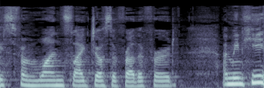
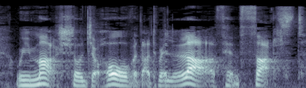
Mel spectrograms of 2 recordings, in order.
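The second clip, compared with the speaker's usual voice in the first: fake Russian accent, slow, loud, drawn out; 5 dB louder than usual. Quoting a line from a Jehovah's Witness video, put-on Russian accent. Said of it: "So that's my best Russian accent".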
